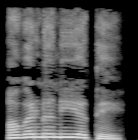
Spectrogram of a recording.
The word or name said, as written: ಅವರ್ಣನೀಯತೆ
